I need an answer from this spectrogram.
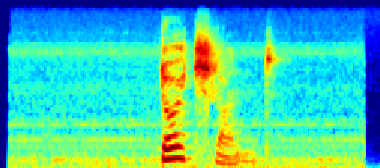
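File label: "deutschland", German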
